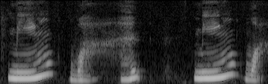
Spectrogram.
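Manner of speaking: long rise on 明, then dip 晚; second tone, third tone. Shown as a demonstration. Teacher drilling the third line, 明 rising, 晚 dipping. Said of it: "The third line".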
